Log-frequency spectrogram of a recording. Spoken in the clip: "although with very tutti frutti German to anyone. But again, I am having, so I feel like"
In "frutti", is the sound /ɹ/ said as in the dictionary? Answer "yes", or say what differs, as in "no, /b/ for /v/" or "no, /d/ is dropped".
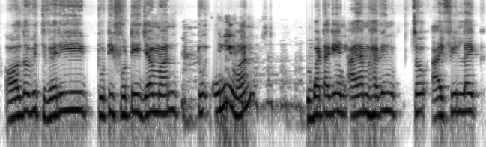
no, /ɹ/ is dropped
